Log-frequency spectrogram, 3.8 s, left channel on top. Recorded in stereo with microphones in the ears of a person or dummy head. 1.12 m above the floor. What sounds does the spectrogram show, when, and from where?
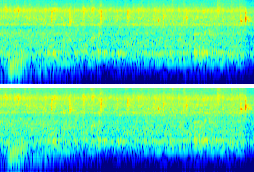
0.0 s running water: 5° right (ahead or behind), 0.7 m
